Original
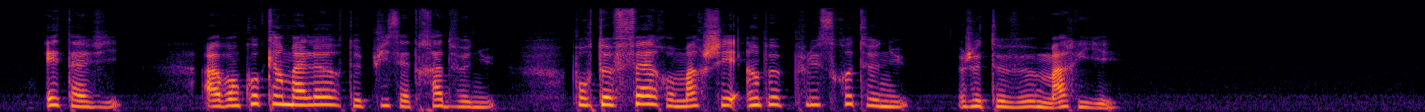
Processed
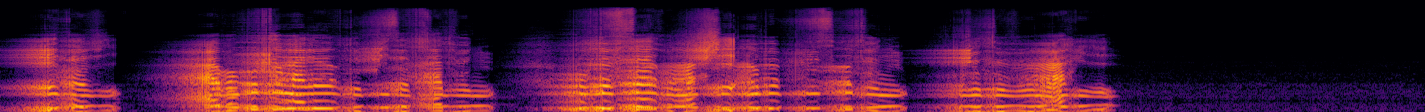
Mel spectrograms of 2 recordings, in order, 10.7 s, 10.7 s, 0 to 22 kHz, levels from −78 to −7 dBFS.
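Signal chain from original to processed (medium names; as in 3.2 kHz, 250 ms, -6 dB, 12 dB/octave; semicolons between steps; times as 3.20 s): reverse spectral sustain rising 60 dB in 0.73 s; ring modulator 400 Hz; trim +4 dB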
